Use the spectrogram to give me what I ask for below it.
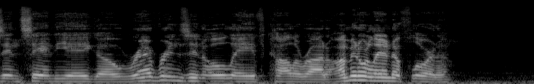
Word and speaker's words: Olathe: Reverend's in Olathe, Colorado. I'm in Orlando, Florida. And pronounced the same as Olathe, Kansas.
